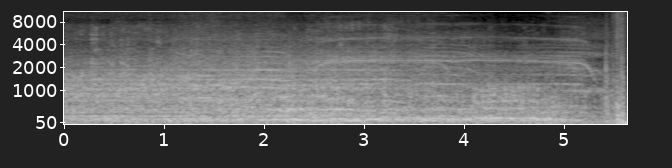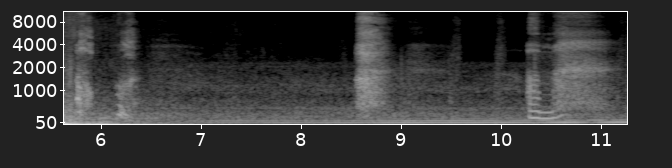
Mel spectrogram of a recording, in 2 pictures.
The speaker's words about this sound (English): Do you hear that? No! All I can hear is you shouting over the sound of that approaching hell portal.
